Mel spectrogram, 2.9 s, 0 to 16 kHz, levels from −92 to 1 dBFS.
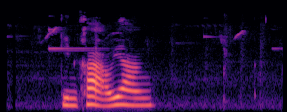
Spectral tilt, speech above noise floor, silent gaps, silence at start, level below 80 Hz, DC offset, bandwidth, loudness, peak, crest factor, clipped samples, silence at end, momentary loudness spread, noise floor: -4.5 dB/octave; 37 dB; none; 0.5 s; -84 dBFS; under 0.1%; 9.6 kHz; -25 LUFS; -8 dBFS; 22 dB; under 0.1%; 0.45 s; 21 LU; -61 dBFS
